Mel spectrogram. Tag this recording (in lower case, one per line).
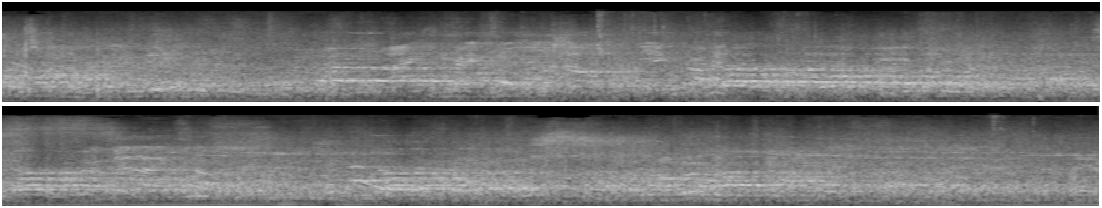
speech
animal
domestic animals
dog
